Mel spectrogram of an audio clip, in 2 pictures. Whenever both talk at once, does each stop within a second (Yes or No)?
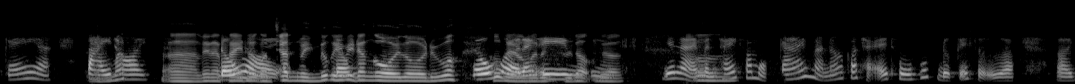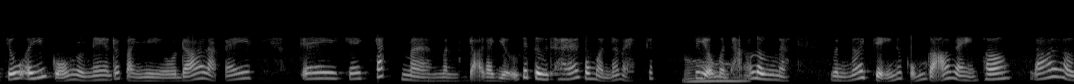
No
